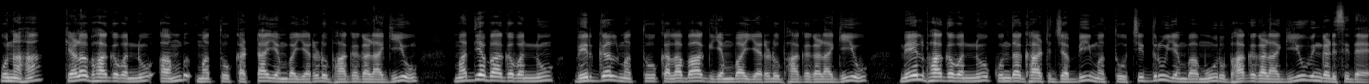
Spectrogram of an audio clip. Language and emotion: Kannada, neutral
